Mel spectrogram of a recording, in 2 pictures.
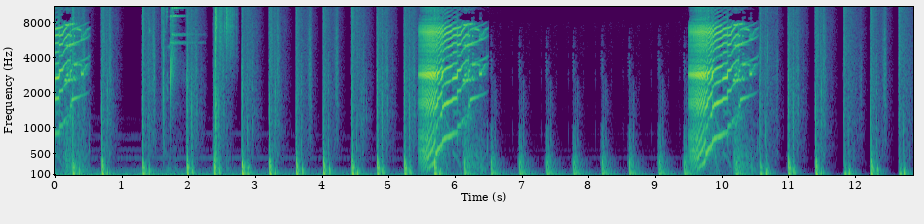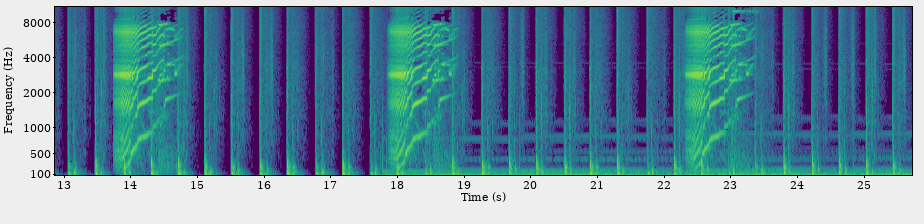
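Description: Quick footsteps tap steadily on a hard floor.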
